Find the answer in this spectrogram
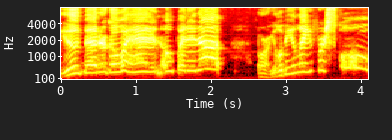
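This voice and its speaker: Using a put-on character voice, a woman squeaks at an extremely high pitch with very wide pitch swings. She keeps a moderate pace, and the sound is dry and close with no echo. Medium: read story. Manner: warm, kindly.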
